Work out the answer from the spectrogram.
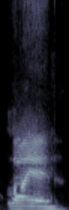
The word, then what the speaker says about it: Lian: Um and now you're going to feel awkward cuz I'm going to tell you you did say my name wrong. It is Leanne Leanne.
